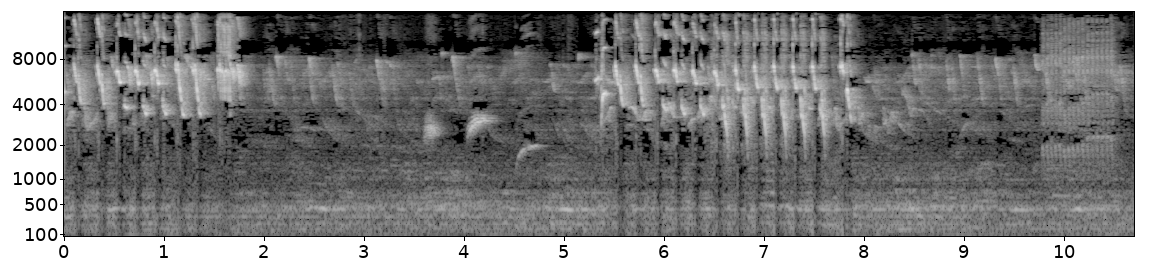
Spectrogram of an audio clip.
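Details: Saffron finch from a breeder, singing in the 'sistemático' style: two bursts of rapid, high, buzzy repeated notes, the first about two seconds long, the second after a pause. A low steady hum sits in the background.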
